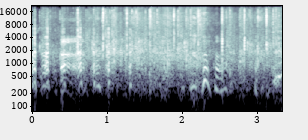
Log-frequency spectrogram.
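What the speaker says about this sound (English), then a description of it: "just give us a warm round of applause" Warm audience applause at the end of a conference session on financial-crime priorities and trends, clapping mixed with talking voices and cheers throughout.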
